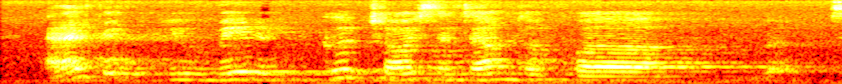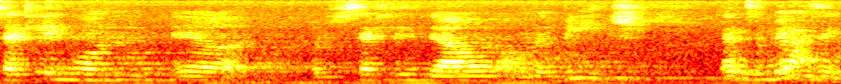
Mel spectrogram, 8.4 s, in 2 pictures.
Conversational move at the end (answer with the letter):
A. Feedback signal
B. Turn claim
B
